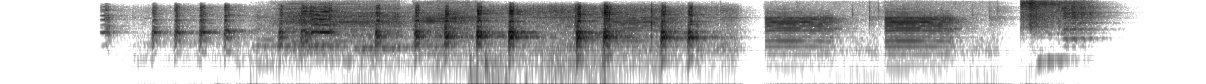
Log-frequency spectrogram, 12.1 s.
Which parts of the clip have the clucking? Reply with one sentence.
The clucking can be heard from 1.0 to 7.3 s.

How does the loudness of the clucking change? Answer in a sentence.
The loudness of the clucking goes up.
